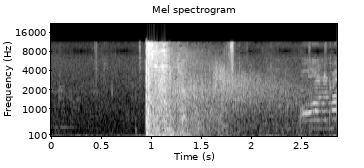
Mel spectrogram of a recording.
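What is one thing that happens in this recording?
A rifle fires a single loud shot that rings out and fades.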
